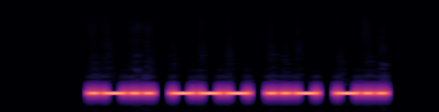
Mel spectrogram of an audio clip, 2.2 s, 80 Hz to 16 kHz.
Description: Morse code, heard as a keyed tone, about 36 wpm, 700 Hz. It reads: LOUD
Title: Four Letter Words - 35wpm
